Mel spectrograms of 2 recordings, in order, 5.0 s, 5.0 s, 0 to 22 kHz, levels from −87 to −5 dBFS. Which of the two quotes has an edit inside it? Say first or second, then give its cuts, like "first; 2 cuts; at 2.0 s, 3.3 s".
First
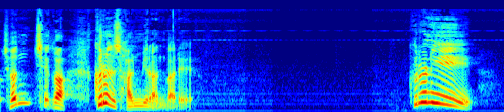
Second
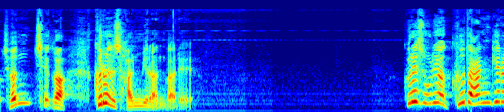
second; 1 cut; at 3.9 s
